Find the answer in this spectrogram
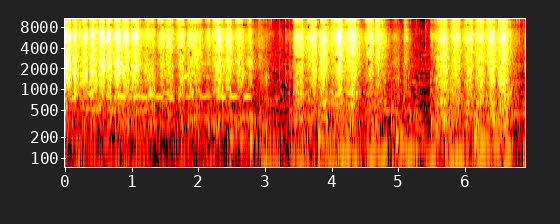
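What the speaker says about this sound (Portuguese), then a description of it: "Enquanto aqui, a gente já dá para dar uma lixada." Sandpaper rubbed by hand over a cement tribal mask vase, steady rhythmic scraping strokes close up and fairly loud, with a short pause midway and no speech.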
